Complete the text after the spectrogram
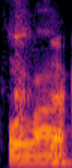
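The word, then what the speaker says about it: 4-LOM: Did I say that right? Forlom? – Zuckus. – Is that... – Yeah. – No, I meant the Forlom. – Oh, Forlom. Yeah. You got it. Yeah, Forlom's right.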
